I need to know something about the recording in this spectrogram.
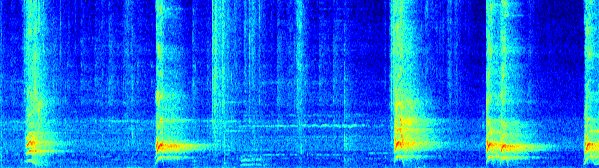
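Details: Pet dog Ttori, aged ten, barks at a drone it hates: widely spaced loud sharp barks, then quicker doubled ones toward the end, each with an echoing fade, and faint low sounds between.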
